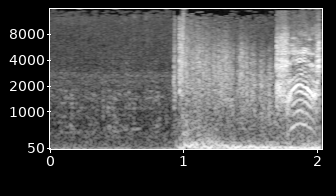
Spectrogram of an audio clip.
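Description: A tank cannon fires a loud shot.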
